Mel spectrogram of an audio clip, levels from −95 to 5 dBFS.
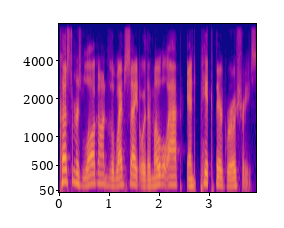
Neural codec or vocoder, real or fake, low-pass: codec, 16 kHz, 1 kbps, FreqCodec, larger model; fake; 7.2 kHz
